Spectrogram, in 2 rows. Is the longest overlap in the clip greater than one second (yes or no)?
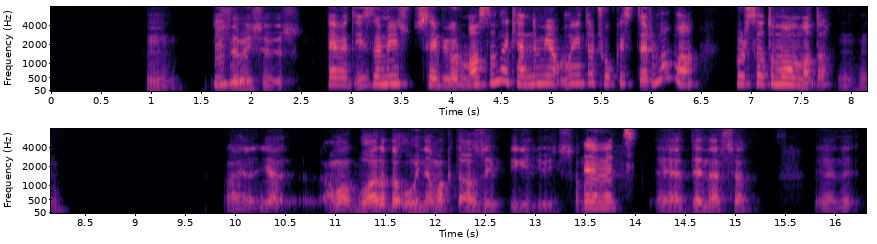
no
